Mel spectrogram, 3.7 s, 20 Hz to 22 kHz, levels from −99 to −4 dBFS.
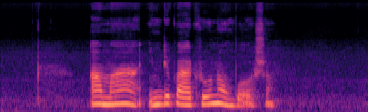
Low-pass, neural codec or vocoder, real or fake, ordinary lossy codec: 19.8 kHz; vocoder, 44.1 kHz, 128 mel bands, Pupu-Vocoder; fake; none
